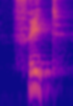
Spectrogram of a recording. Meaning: alternative spelling of friet
- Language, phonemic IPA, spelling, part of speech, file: Dutch, /frit/, frites, noun, Nl-frites.ogg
